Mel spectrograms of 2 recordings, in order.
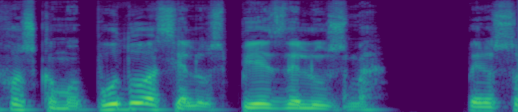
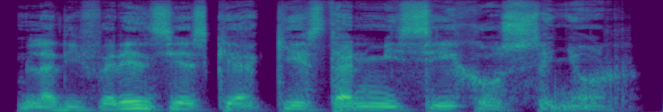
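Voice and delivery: quiet; 3 semitones lower, 6 dB quieter than usual. Acted. Tired father explains refusal.

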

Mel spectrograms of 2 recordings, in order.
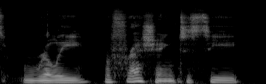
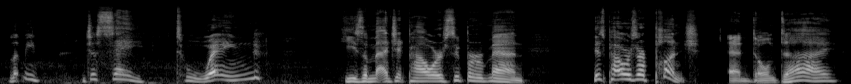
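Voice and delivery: high, emphatic excited explaining; excited suspenders; 6 semitones higher, 4 dB louder than usual. Acted. Suspenders of disbelief explaining hero's powers, excited. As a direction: punch it out with eager conviction. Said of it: "talk in an excited tone".

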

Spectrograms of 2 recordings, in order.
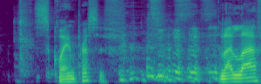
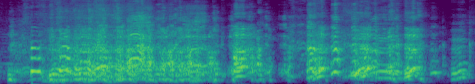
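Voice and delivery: high laughter rolling on; long laughing fit; 13 semitones higher than usual. Real, not acted. Reader laughing at the butt's request, a long laughing fit. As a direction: break down laughing. Reader cracks up at own story.

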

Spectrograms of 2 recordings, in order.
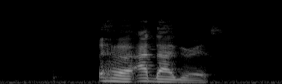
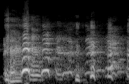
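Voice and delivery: loud laugh; 11 dB louder than usual. Real, not acted. Laughing at friend's fall.

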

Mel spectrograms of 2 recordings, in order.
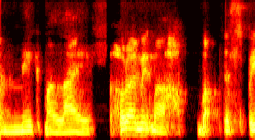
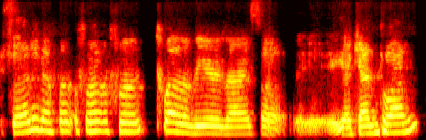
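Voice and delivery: much higher, slow doubting question; mocking quote; 10 semitones higher, slower than usual. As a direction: tease like someone who can't believe it. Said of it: "people be like".

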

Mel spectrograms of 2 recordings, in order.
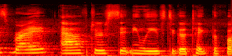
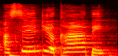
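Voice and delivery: pumped-up, high-pitched bragging; super bubbly; 9 semitones higher than usual. Retold or imitated. Tatum rehashing the punch to her friend, super pumped. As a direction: replay the punch gleefully, punching out the exclamation. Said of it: "like, super bubbly".

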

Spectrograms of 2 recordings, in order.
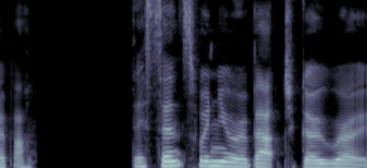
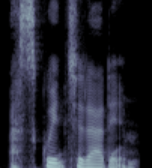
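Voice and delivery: ordinary delivery, nothing marked

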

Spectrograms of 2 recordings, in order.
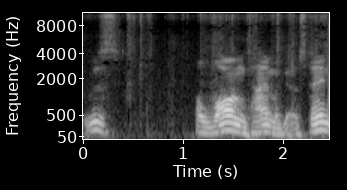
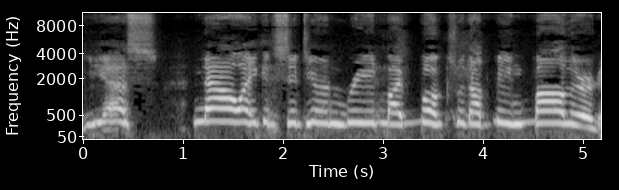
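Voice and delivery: much higher, slow, delighted nerdy voice; gleeful bookworm; slower than usual. Retold or imitated. A lonely reader rejoicing at last, in a high gleeful mock voice. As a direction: savour the peace, hammed up.

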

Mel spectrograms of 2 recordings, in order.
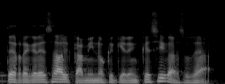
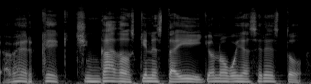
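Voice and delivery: higher, agitated mock rant; paranoid outburst; 6 semitones higher than usual. Programmer panics at the unseen controller, higher, agitated rant. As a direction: play the programmer losing his mind. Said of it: "el tipo ya empieza como de".

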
